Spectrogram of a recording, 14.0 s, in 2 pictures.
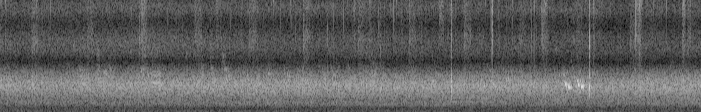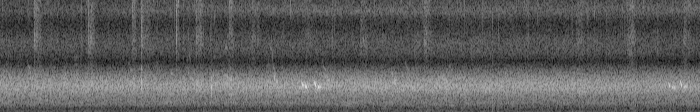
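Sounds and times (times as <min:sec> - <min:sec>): steady outdoor hiss: 0:00.0 - 0:14.0
bird chirping: 0:00.8 - 0:06.0, 0:08.7 - 0:12.3, 0:13.5 - 0:14.0
sharp tick: 0:05.8 - 0:06.0.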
